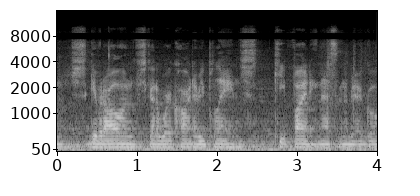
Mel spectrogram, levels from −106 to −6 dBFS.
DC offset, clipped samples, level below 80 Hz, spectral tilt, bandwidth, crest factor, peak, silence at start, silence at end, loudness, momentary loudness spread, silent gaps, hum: under 0.1%; under 0.1%; -40 dBFS; -7 dB/octave; 10 kHz; 16 dB; -14 dBFS; 0 s; 0 s; -30 LUFS; 9 LU; none; none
